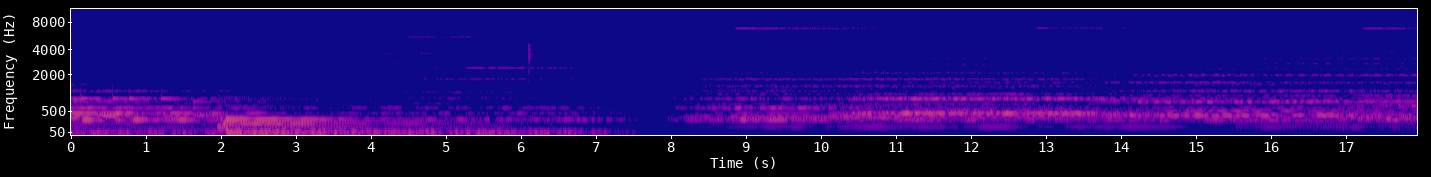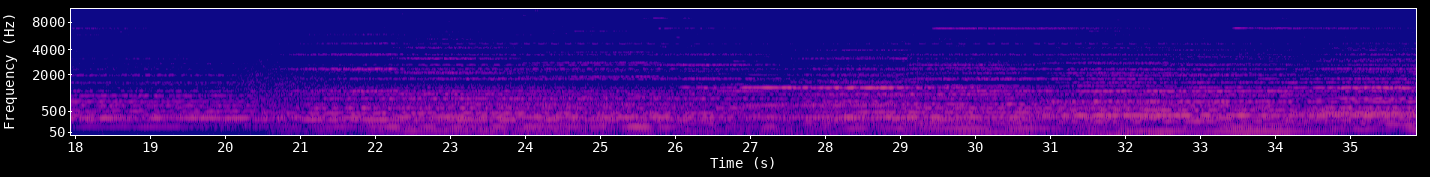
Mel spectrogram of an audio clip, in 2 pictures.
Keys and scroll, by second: 2.8 w, 6.1 z, 13.3 3, 15.2 alt+a, 22.2 alt+a, 25.2 q, 25.9 x.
